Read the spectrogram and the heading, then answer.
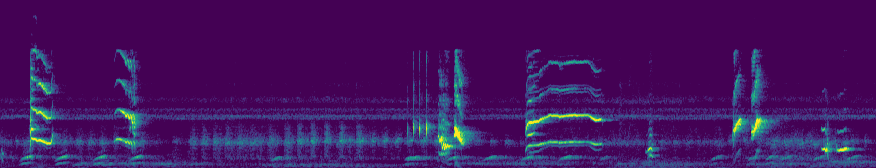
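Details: Konslet-style song of an Oriental magpie-robin: bright downslurred whistles, a long wavering whistled note and scratchy high bursts. Softer, steady rows of lower chirping notes run underneath throughout.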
